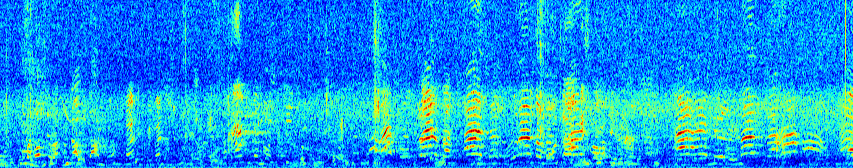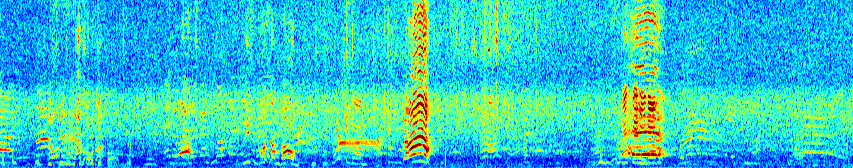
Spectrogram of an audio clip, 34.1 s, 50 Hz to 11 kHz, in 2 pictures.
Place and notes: cologne, römerpark, playground
soundmap nrw: social ambiences/ listen to the people in & outdoor topographic field recordings
4 August 2009, ~16:00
